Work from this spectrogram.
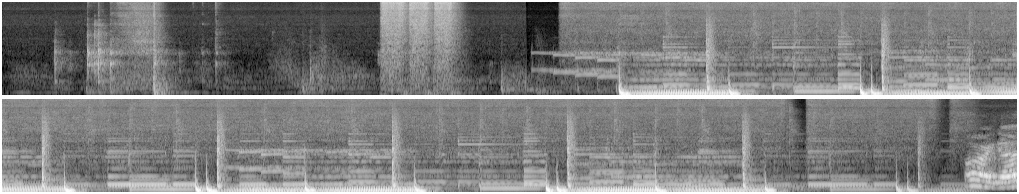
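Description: Rust-Oleum spray paint hisses close by in repeated bursts, each pass lasting a second or two with short pauses between, in a steady rhythm.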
